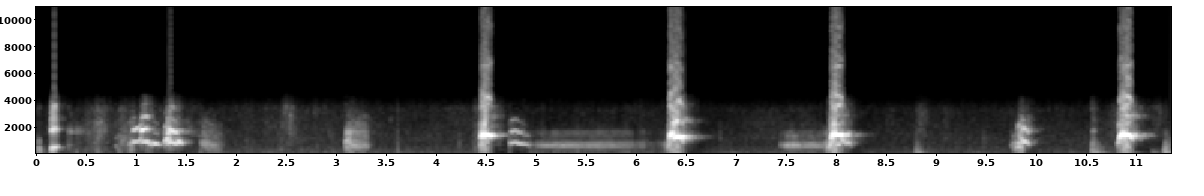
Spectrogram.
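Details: Chiwako, a female Long Coat Chihuahua born in 2010, at home: sharp high yips repeat every one to two seconds, with softer whining between them, while a person keeps saying the 'paw' command.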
